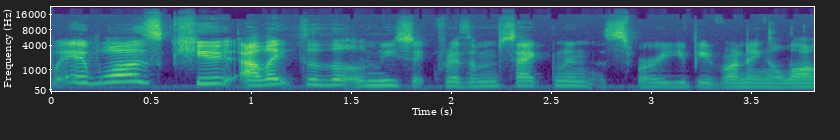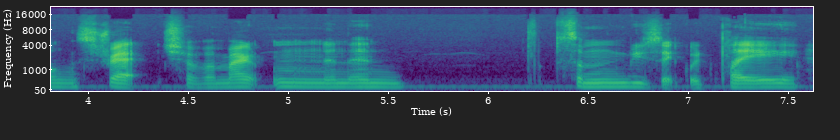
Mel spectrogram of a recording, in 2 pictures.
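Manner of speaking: ordinary delivery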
